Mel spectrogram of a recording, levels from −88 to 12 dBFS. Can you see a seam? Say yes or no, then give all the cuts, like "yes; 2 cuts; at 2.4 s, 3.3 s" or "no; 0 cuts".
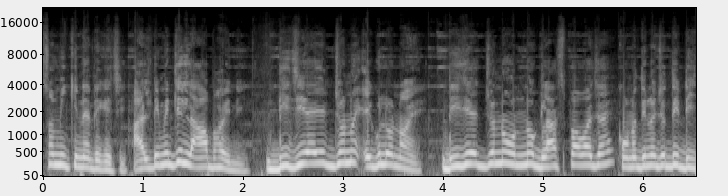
yes; 2 cuts; at 2.1 s, 5.7 s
